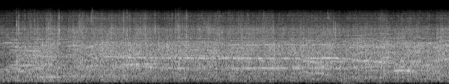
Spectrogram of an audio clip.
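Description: Audience applauding steadily in a hall, with one long held cheer through the middle.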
